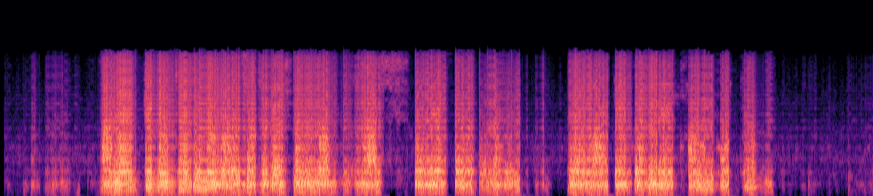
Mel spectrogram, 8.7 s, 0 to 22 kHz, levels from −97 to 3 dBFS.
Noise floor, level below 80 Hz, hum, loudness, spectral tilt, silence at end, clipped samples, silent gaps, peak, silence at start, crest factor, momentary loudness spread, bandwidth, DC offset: -53 dBFS; -38 dBFS; none; -15 LUFS; -6 dB/octave; 1 s; under 0.1%; none; -2 dBFS; 0.3 s; 14 dB; 9 LU; 7.8 kHz; under 0.1%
